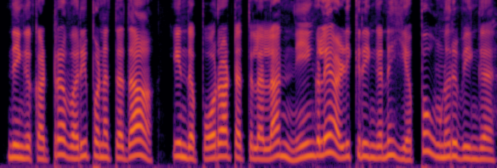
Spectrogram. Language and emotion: Tamil, sad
